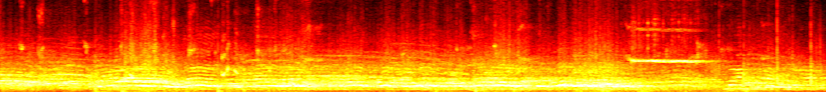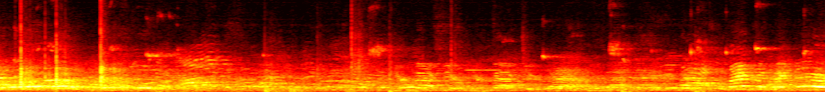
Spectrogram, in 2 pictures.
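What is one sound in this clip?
A crowd cheers and shouts loudly in an echoing gym.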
